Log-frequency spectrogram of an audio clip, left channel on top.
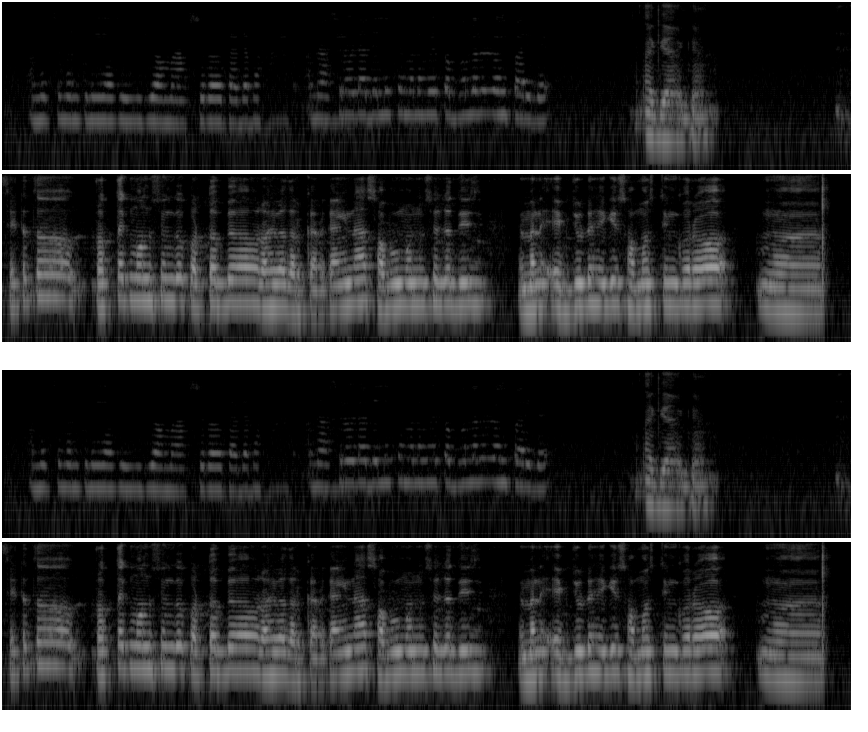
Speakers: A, on the left; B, on the left.
A: ଆମେ ସେମାନଙ୍କୁ ନେଇଆସୁ <unintelligible> ଆଶ୍ରୟ ଟା ଦଵା ଆମେ ଆଶ୍ରୟ ଆଶ୍ରୟ ଟା ଦେଲେ। ସେମାନେ ହୁଏତ ଭଲରେ ରହିପାରିବେ।
B: ଆଜ୍ଞା ଆଜ୍ଞା। ସେଇଟା ତ ପ୍ରତ୍ୟେକ ମନୁଷ୍ୟଙ୍କ କର୍ତ୍ତବ୍ୟ ରହିବା ଦରକାର। କାହିଁକି ନା ସବୁ ମନୁଷ୍ୟ ଯଦି ଏମାନେ ଏକ୍ ଜୁଟ୍ ହେଇକି। ସମସ୍ତିଙ୍କର ମ୍ ଆଁ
